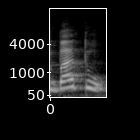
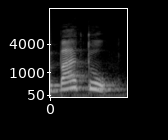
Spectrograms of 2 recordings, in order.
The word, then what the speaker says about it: bateau: Le bateau, alors E-A-U se prononce O. Le bateau.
